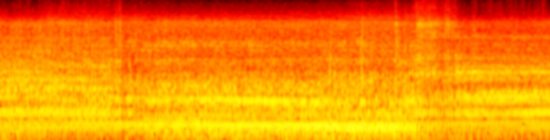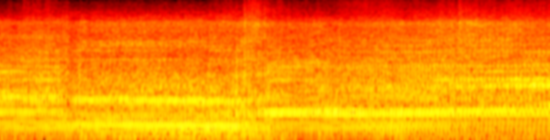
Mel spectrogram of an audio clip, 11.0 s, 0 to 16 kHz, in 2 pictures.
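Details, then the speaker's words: Freshly rebuilt 100cc motorized bicycle engine (49mm iron-sleeve bore, custom ports, new wrist pin, slightly rich 92 jet, untuned) just past three-quarter throttle: buzzy note wavers unevenly, heavily four-stroking; carburetor tune suspected. "it and it starts four-stroking real heavy. That's not full throttle because full throttle is slower."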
